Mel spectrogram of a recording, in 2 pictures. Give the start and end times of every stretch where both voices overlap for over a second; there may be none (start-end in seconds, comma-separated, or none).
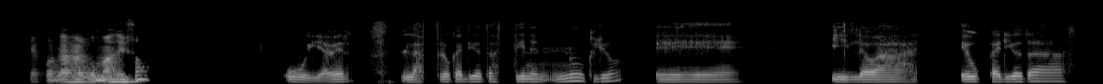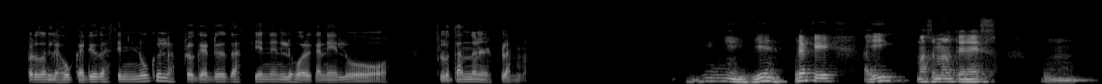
none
